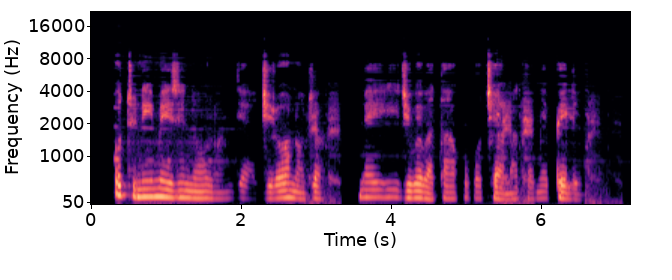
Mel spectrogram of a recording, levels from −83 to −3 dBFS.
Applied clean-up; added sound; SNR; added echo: neural mask model DeepFilterNet 3.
